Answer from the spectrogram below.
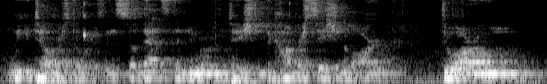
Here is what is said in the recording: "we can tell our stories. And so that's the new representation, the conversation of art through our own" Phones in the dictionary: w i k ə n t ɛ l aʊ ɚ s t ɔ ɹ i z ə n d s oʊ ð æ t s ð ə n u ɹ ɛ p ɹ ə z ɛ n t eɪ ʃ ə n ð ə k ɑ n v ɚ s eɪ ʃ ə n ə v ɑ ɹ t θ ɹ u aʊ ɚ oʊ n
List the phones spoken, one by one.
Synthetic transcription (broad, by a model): w i k ə n t ɛ l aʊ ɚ s t ɔ ɹ i z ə n s oʊ ð æ t s ð ə n u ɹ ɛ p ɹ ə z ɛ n t eɪ ʃ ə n ð ə k ɑ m v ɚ s eɪ ʃ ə n ə v ɑ ɹ t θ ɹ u aʊ ɚ oʊ n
